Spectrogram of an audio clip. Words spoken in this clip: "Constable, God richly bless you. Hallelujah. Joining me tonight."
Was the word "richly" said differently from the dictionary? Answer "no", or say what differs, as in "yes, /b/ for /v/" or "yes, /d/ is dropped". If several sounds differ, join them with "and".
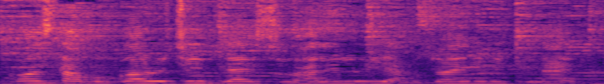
yes, /l/ is dropped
